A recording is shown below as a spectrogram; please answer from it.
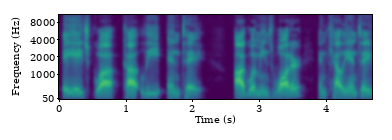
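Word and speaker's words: agua: Hot water is aua caliente pronounced ah gua.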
